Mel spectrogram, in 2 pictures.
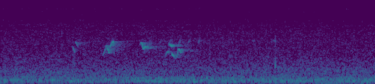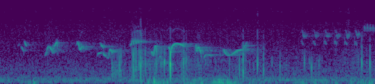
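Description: Faint songbirds singing in phrases of quick rising and falling chirps: a short burst about a second in, then a longer run from about five seconds in. From midway on, soft rustling and a few sharp knocks come in, the loudest of them a sharp knock a little past seven seconds.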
